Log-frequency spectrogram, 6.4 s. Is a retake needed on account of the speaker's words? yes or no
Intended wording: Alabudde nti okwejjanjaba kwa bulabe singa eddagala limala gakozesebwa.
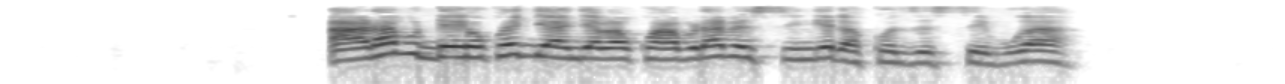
yes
